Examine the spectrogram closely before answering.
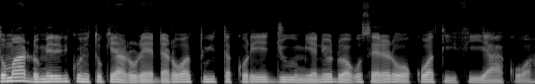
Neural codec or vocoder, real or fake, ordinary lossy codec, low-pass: none; real; none; 19.8 kHz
